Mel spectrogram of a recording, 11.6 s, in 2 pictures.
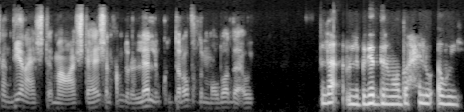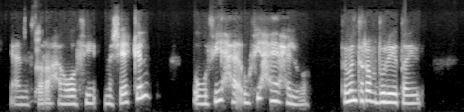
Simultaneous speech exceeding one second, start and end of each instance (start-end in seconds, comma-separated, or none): none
